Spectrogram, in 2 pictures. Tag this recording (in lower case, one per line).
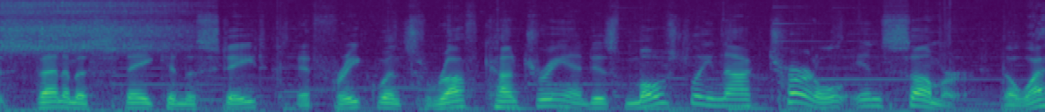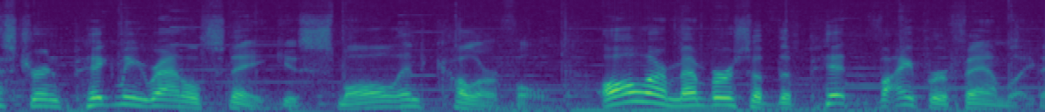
snake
